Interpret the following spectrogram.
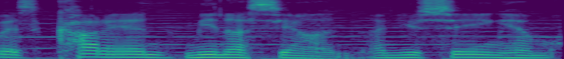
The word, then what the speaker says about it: Karen: So Karen Minan and by the way that's the way you pronounce it. It's not Karen but Karen.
